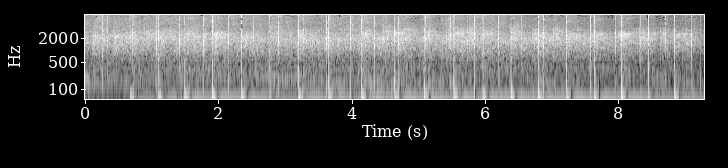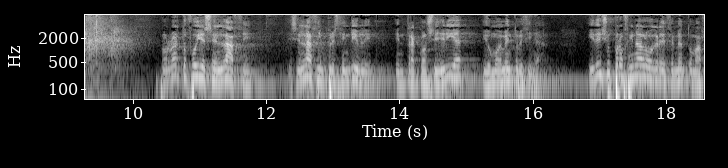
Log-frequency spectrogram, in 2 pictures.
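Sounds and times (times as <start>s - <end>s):
audience applause: 0.0s - 10.0s
speech: 10.8s - 18.5s.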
